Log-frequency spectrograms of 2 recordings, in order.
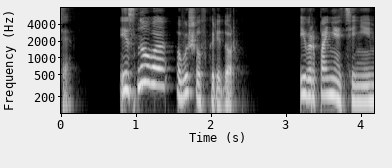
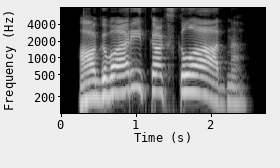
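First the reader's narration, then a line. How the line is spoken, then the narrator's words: Student drawling. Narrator (Russian): протянул второй старшекурсник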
